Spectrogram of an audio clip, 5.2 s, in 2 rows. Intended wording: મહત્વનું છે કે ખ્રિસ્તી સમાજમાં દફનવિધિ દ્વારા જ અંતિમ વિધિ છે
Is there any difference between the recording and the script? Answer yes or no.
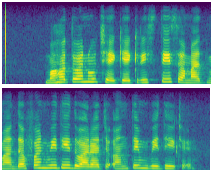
no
